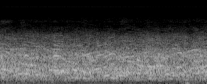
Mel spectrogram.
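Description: Rugby league stadium crowd chattering: a steady, even murmur of many voices with no single voice standing out.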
